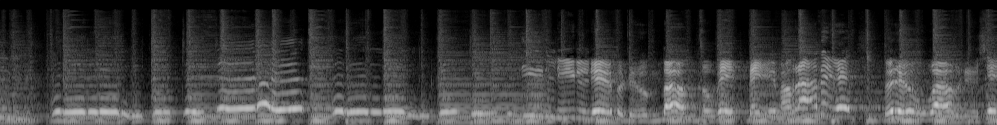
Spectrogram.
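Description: Acoustic guitar strummed in a steady rhythm under a man's wordless singing. The voice wavers up and down and climbs higher about halfway through.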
